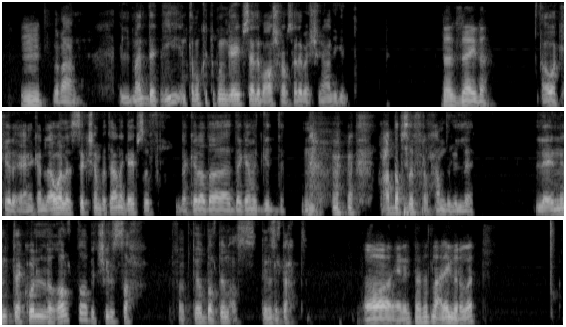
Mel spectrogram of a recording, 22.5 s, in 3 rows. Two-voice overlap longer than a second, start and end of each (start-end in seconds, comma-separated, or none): none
